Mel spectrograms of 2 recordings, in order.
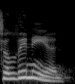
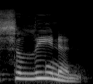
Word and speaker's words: Salinan: I had heard the tribal name pronounced Salinian, and I have since learned the proper pronunciation is Salinan, which makes our UU acknowledgement that much more accurate.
